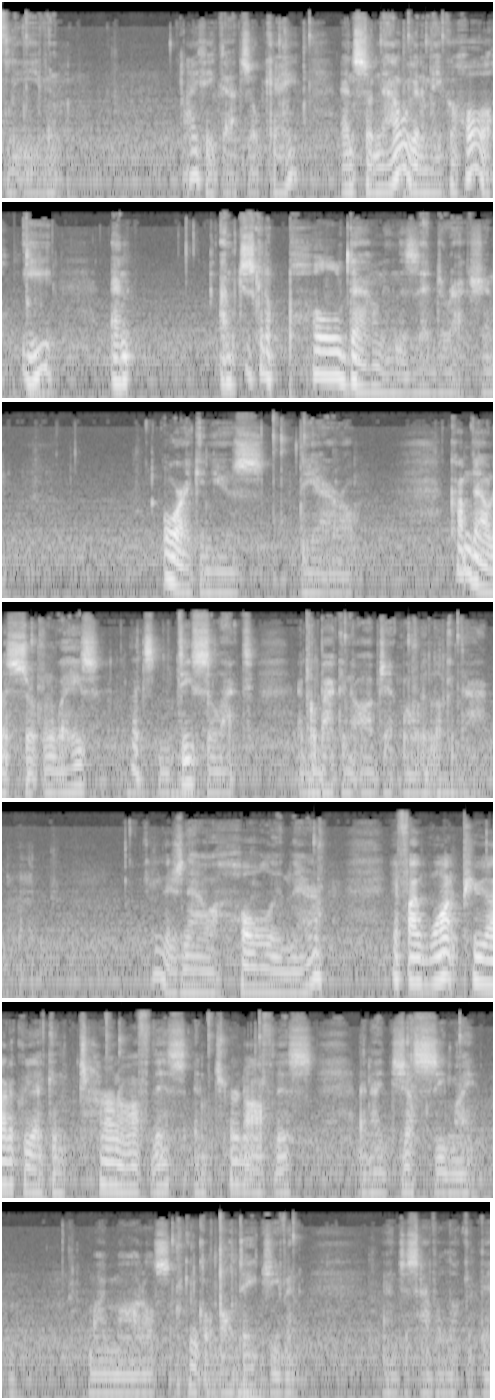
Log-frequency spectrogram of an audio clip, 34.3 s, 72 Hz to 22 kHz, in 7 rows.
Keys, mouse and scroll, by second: 0.2 middle click, 3.1 middle click, 4.1 shift+middle click, 4.4 middle click, 5.2 e, 12.8 middle click, 16.4 alt+a, 17.8 Tab, 18.2 middle click, 19.1 alt+a, 19.3 middle click, 25.6 click, 26.6 click, 27.1 middle click, 28.9-29.2 scroll up 2, 29.1 middle click, 31.8 alt+h, 32.4 middle click.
